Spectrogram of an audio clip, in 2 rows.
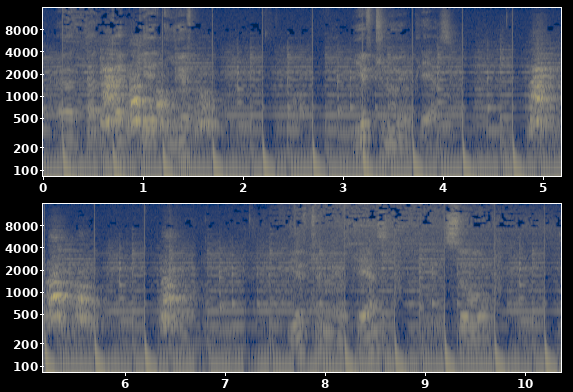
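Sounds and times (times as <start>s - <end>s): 
speech: 0.2s - 2.1s, 3.1s - 5.0s, 7.7s - 10.2s
dogs barking: 0.4s - 2.1s, 4.7s - 6.8s.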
